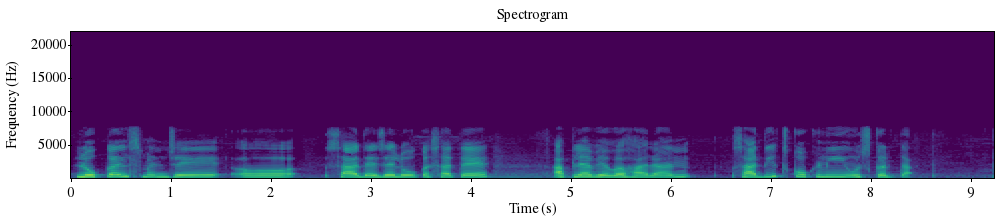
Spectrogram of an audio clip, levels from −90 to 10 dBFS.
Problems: none marked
